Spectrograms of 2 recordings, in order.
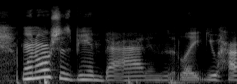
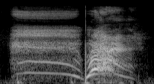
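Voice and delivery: loud gasp; 14 semitones higher, 12 dB louder than usual. Real, not acted. Mispronounces friend's channel name.

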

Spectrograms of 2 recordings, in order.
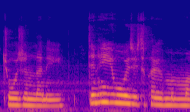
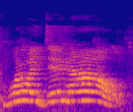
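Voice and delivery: high, slow, loud wail; upset; 7 semitones higher, 5 dB louder, slower than usual. Real, not acted. Vlogger whose lunch plans the mouse ruined, upset. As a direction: wail it helplessly. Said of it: "I'm so upset".

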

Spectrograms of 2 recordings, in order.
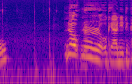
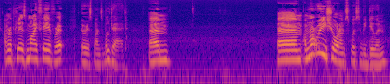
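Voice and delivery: ordinary talk, nothing marked

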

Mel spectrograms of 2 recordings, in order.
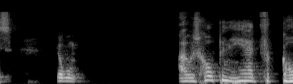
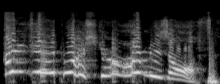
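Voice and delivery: very high, loud, outraged squawk; hammed-up disbelief, stretched at the end; mock incredulous yell; 6 dB louder than usual. Acted reply to a badly wounded fighter, mock incredulous yell.

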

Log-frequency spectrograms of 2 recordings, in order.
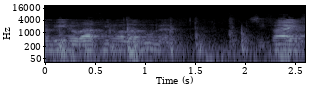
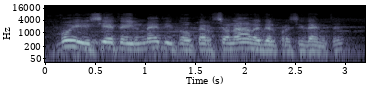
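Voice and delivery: raised over the roar; 2 semitones higher, 8 dB louder than usual. Acted. Talking over rocket launch pressure.

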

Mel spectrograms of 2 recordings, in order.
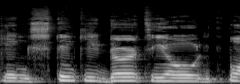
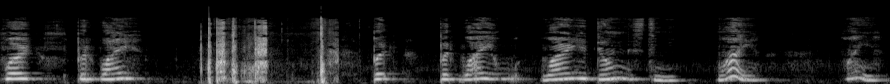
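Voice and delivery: higher, softer whimpering why; whiny pleading victim; 8 semitones higher, 4 dB quieter, faster than usual. Acted. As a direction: beg like a bullied kid.

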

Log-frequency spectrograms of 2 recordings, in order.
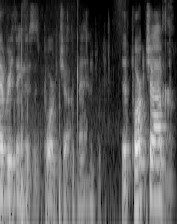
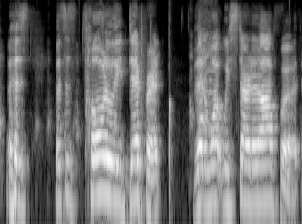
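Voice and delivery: loud, high disbelief at the new world; astonished; 8 semitones higher, 10 dB louder than usual. Real, not acted. Streamer shocked at the unfamiliar map, loud and incredulous. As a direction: blurt it out, baffled and loud. Lost in a changed game world.

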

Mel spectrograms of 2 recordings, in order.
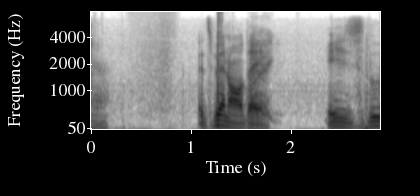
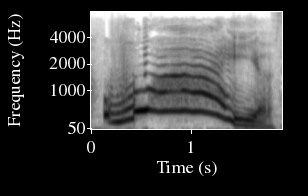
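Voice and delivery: long high wailing why, louder; anguished why; 6 dB louder than usual. Real, not acted. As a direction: wail it up high to the heavens. Pleading to game.

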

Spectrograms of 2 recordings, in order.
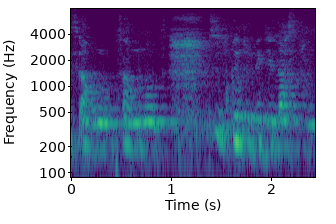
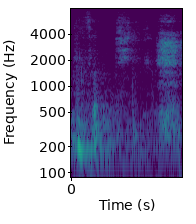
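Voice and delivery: frightened whisper; 15 dB quieter, slower than usual. Acted. Frightened wife pleads.

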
